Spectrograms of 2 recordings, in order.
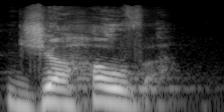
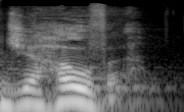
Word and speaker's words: Jehovah: YHWH, pronounced Yahweh, or JHVH, pronounced in English as Jehovah. Yahweh or Jehovah.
